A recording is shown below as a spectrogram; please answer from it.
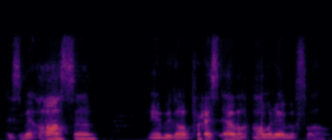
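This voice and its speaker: A man's voice: mid-range voice, fast. A man speaking earnestly on an online panel, repeating words as he urges his movement toward unity. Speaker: veteran movement leader, panelist.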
